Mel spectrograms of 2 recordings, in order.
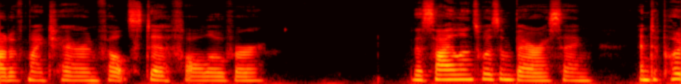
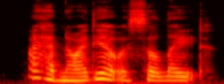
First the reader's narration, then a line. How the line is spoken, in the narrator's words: in an airy tone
